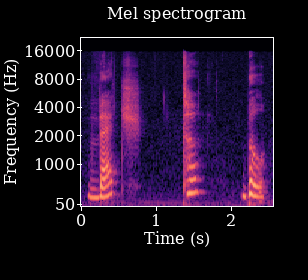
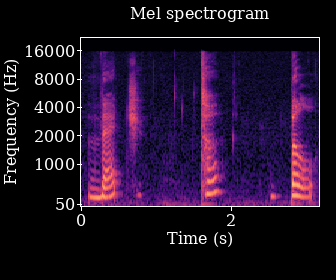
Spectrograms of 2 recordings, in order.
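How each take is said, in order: The two takes are said the same way.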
